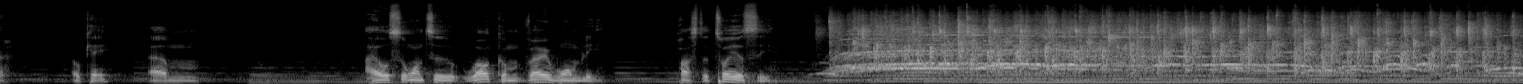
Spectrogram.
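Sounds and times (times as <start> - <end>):
speech: 0.0 - 2.1, 3.6 - 6.1, 6.8 - 8.5
cheering: 8.2 - 15.2
sustained applause from a large crowd: 8.2 - 15.2.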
